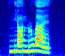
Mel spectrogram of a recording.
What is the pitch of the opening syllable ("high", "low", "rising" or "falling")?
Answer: high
